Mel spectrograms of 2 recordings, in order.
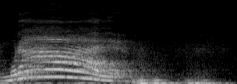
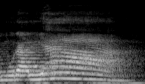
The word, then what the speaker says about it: muralha: É muralha, não é muralhar, tá vendo? É muralha. Diferente do sofá. Você não fala sofá, é sofá. Tá vendo? Mais forte é essa que se estica. Essa é a sílaba tônica.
